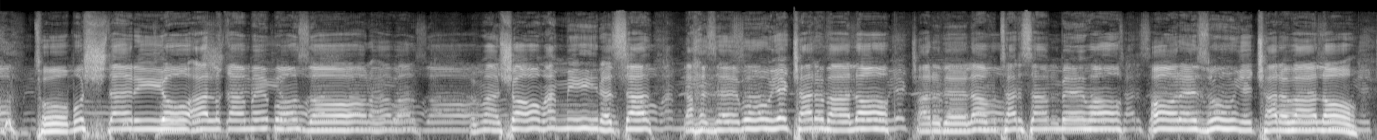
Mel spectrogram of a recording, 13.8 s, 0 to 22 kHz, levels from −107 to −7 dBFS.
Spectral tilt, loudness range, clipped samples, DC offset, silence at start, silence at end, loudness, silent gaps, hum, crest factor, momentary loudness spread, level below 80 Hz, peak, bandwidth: -5 dB/octave; 3 LU; under 0.1%; under 0.1%; 0 s; 0.05 s; -19 LUFS; none; none; 16 dB; 8 LU; -46 dBFS; -4 dBFS; 16 kHz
